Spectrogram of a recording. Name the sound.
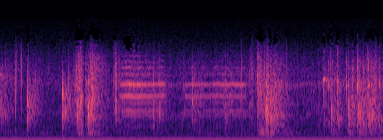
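front door being locked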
